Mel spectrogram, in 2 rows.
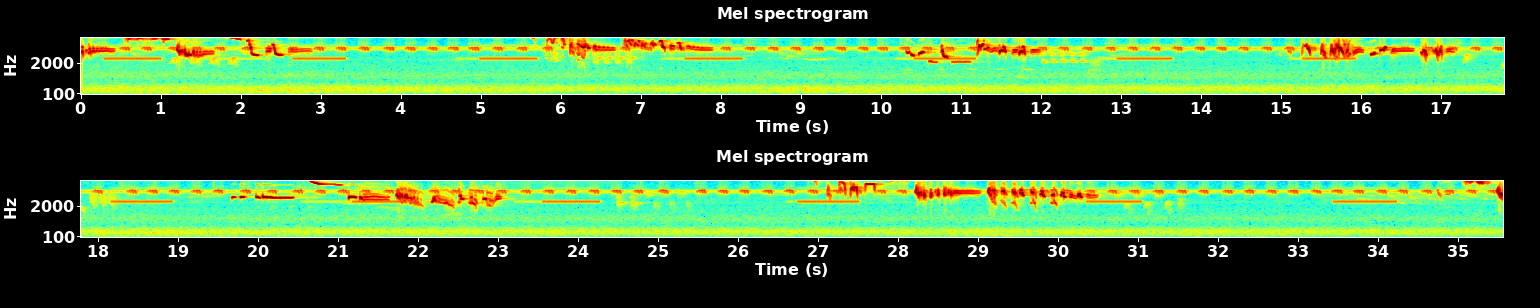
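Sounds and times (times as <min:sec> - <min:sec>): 
European robin singing in the countryside: 0:00.0 - 0:03.3, 0:05.2 - 0:09.4, 0:10.2 - 0:13.6, 0:15.1 - 0:18.8, 0:19.7 - 0:25.0, 0:26.8 - 0:31.5, 0:33.5 - 0:35.5.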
